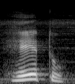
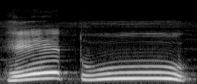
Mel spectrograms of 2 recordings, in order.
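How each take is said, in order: First: The final u vowel is short and clipped. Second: The final u vowel is long and drawn out. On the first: "छोटा ऊ" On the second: "बड़ा ऊ लगा करके"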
